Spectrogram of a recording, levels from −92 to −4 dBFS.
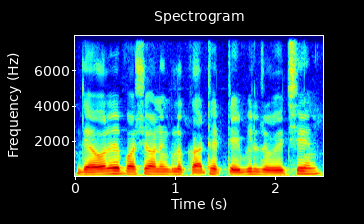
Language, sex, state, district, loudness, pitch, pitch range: Bengali, male, West Bengal, Cooch Behar, -15 LUFS, 140 Hz, 130-150 Hz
